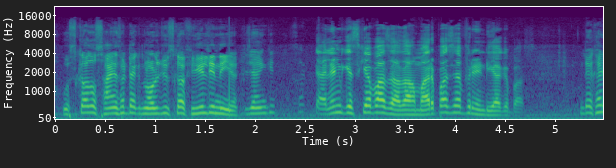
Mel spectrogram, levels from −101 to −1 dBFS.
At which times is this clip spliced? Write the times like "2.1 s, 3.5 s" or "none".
1.9 s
